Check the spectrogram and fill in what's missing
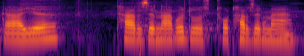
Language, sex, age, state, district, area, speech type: Bodo, female, 45-60, Assam, Chirang, rural, spontaneous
